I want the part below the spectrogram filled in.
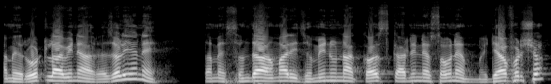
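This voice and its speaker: A man's voice: a little high, moderate pace, close to an everyday voice. A man voicing a threatening male outlaw horseman who makes harsh demands. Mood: menacing.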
